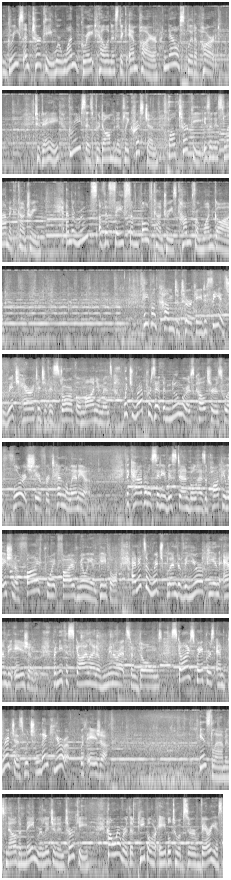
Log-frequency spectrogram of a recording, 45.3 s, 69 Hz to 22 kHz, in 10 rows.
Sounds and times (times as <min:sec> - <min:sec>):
Speech: 0:00.0 - 0:04.4, 0:05.2 - 0:13.8, 0:16.4 - 0:24.5, 0:25.2 - 0:38.5, 0:40.3 - 0:45.2
Music: 0:00.0 - 0:45.2.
